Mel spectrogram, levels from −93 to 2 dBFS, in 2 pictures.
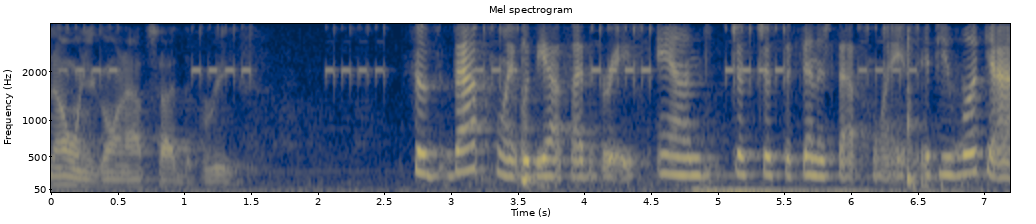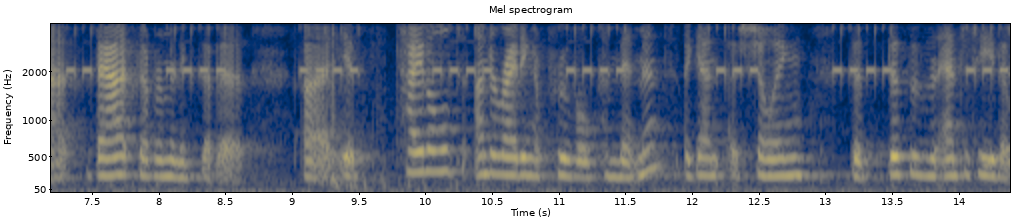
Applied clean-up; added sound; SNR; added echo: none; Alarm; 12 dB; none.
